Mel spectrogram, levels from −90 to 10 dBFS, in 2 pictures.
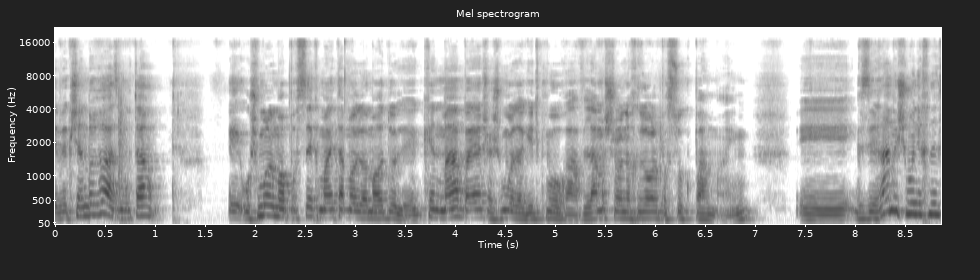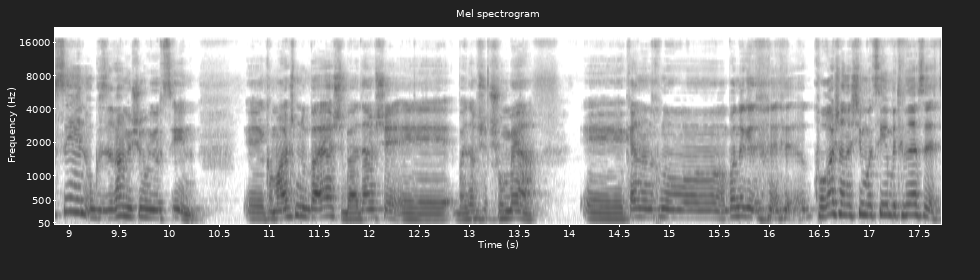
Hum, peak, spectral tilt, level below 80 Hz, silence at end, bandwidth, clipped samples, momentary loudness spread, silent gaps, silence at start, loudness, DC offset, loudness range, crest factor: none; -10 dBFS; -4 dB/octave; -66 dBFS; 0 s; 17 kHz; under 0.1%; 9 LU; none; 0 s; -25 LUFS; under 0.1%; 2 LU; 16 dB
